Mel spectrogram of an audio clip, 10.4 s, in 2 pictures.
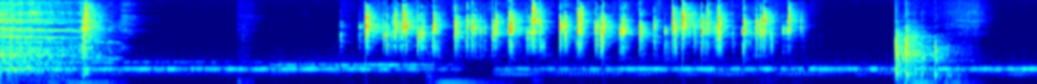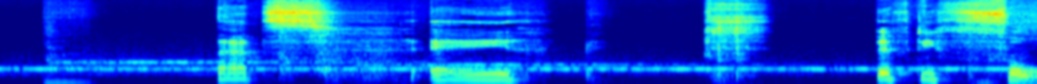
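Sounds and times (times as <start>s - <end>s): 
dice clattering: 1.7s - 4.0s
speech: 6.3s - 7.9s, 9.6s - 10.3s.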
